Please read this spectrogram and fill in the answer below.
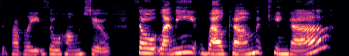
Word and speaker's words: Xiaohongshu: wrong as well but from what i understand it's pronounced shao hong shu interesting okay i'll have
